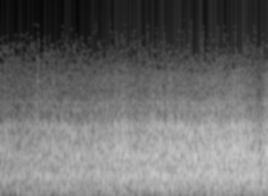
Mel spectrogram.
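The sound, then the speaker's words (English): A train rushes steadily along the rails at night, passing Preston Park Station and the village lights of Patcham: a continuous loud roar and rumble with a faint rhythmic clatter, building slightly in intensity toward the end, with no voices. “The hour shall pass like the wind, even as our famous train rushes through the night.”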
